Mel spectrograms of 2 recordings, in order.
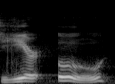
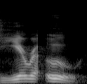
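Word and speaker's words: יִרְאוּ: The first one is yira'u. It has a vocal schwa. The second one has a silent schwa. Yir'u. Yira'u, yir'u. 2 totally different words.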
